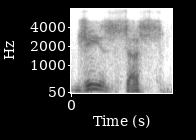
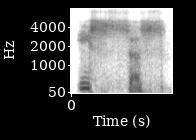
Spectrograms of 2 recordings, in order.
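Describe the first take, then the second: First: The name begins with a 'j' consonant sound. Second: The name begins with an 'ee' vowel sound. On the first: "instead of Jesus" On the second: "I'm pronouncing that Iesus instead of Jesus"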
